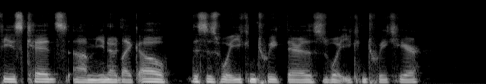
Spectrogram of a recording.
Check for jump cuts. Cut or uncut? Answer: cut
